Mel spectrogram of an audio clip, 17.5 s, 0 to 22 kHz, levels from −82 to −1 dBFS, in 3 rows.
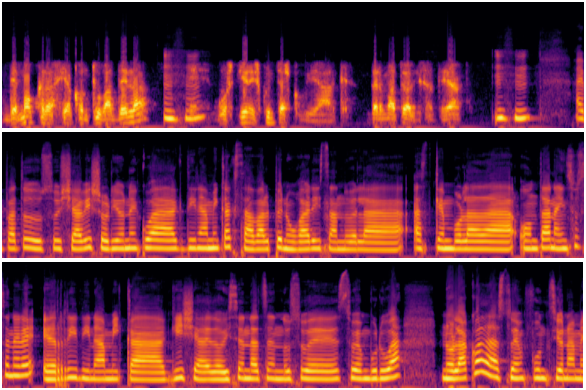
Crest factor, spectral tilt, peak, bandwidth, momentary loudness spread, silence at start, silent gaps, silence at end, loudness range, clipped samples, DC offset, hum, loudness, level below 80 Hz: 12 dB; -6 dB/octave; 0 dBFS; 15.5 kHz; 8 LU; 0 s; none; 0 s; 4 LU; under 0.1%; under 0.1%; none; -13 LUFS; -48 dBFS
